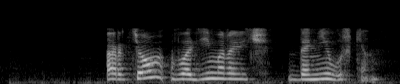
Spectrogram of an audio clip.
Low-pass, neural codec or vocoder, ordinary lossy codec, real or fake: 5.4 kHz; none; AAC, 32 kbps; real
